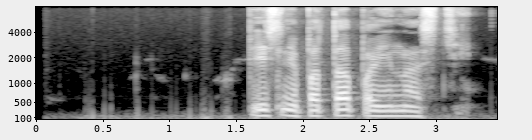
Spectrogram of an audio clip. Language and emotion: Russian, neutral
